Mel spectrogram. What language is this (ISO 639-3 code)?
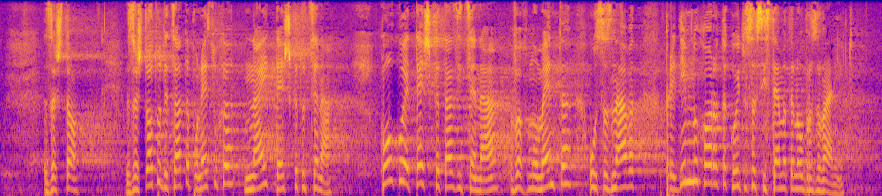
bul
